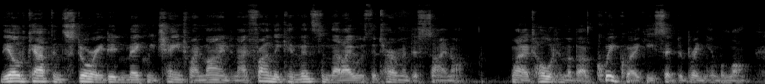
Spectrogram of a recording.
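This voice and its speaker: The voice is somewhat breathy and very fast, with big swings in loudness. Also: man, fairly low pitch for a man, ordinary pitch variation. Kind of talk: audiobook narration.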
